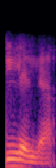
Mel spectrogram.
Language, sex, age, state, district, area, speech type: Malayalam, male, 30-45, Kerala, Palakkad, rural, conversation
